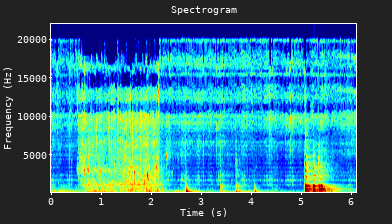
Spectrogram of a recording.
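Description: Water pours and splashes into a pressure cooker holding pigeon peas, in soft uneven bursts with a louder splash near the end, close and fairly quiet.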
